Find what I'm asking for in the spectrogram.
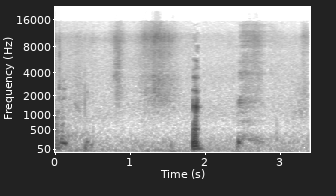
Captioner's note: burping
